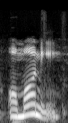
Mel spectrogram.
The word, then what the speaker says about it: 어머니: Omani or money again our virtue today is Omani it is pronounced as a three-syllable word the first little boys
